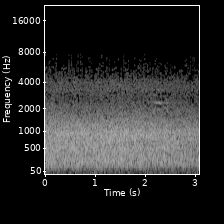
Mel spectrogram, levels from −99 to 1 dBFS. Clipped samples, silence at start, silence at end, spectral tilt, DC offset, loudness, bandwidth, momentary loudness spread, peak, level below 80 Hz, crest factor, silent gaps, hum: under 0.1%; 0 s; 0 s; -4.5 dB/octave; under 0.1%; -33 LUFS; 7.6 kHz; 3 LU; -20 dBFS; -68 dBFS; 12 dB; none; none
